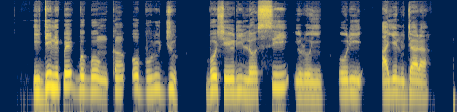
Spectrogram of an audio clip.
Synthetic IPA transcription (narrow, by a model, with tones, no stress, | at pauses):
i˨di˨˦nĩ˧k͡pe˦ɡ͡bo˧ɡ͡bo˧ŋ̩˨kã˧o˦bu˧ɾu˦d͡ʒu˦˨ | bo˦ʃe˧ɾi˦lɔ˧si˦i˦˨ɾo˨j̃ĩ˨ | o˧ɾi˦ | a˧je˦lu˧d͡ʒa˦ɾa˧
